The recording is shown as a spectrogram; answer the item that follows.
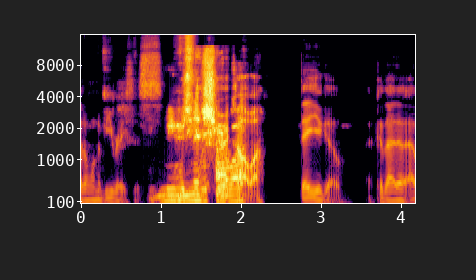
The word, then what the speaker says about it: Mina Shirakawa: Mina Shirakawa.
